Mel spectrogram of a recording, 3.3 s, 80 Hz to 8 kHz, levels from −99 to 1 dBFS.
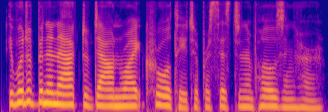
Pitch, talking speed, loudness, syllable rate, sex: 190 Hz, 255 wpm, -18 LUFS, 6.2 syllables/s, female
